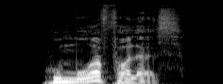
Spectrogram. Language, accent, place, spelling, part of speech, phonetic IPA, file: German, Germany, Berlin, humorvolles, adjective, [huˈmoːɐ̯ˌfɔləs], De-humorvolles.ogg
- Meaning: strong/mixed nominative/accusative neuter singular of humorvoll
